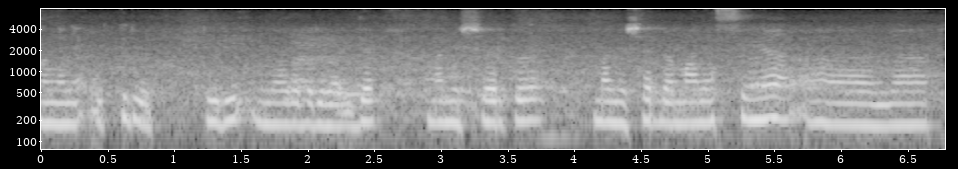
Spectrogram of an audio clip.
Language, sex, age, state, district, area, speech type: Malayalam, female, 45-60, Kerala, Alappuzha, urban, spontaneous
